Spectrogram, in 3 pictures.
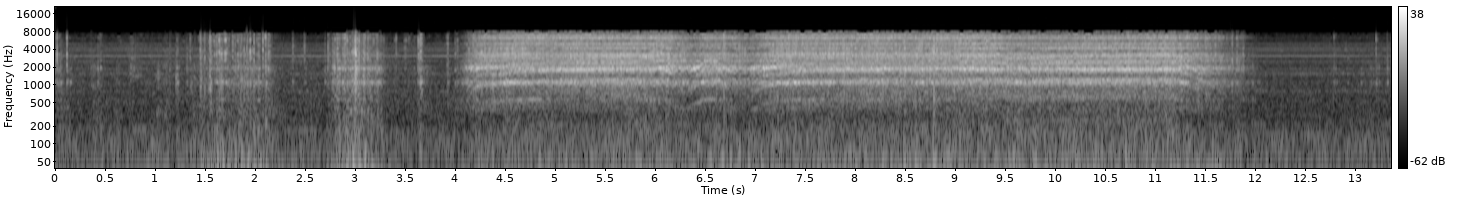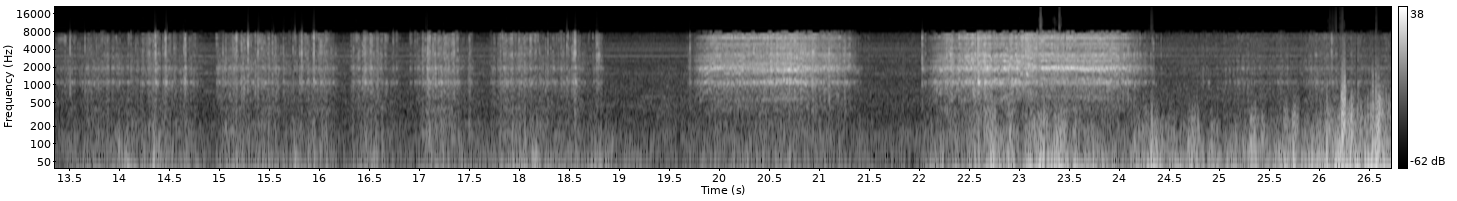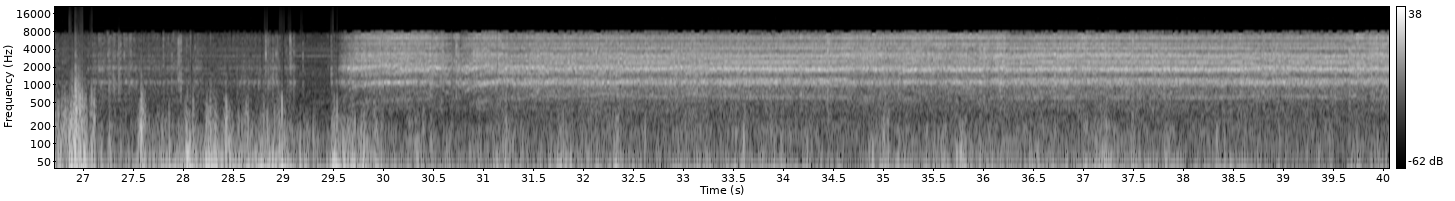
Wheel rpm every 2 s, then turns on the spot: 10, 20, 120, 130, 160, 130, 0, 20, 30, 10, 70, 120, 30, 30, 30, 130, 160, 160, 160, 160.
0-4 14-18 24-28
